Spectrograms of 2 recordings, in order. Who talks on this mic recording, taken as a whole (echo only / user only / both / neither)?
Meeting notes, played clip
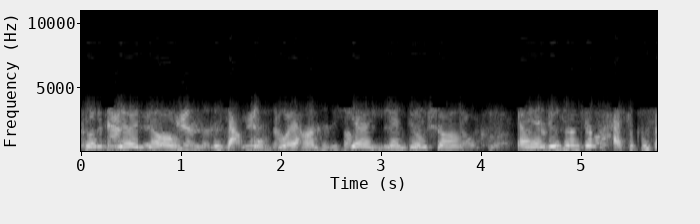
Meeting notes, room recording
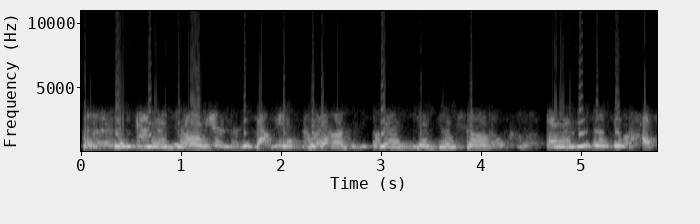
echo only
